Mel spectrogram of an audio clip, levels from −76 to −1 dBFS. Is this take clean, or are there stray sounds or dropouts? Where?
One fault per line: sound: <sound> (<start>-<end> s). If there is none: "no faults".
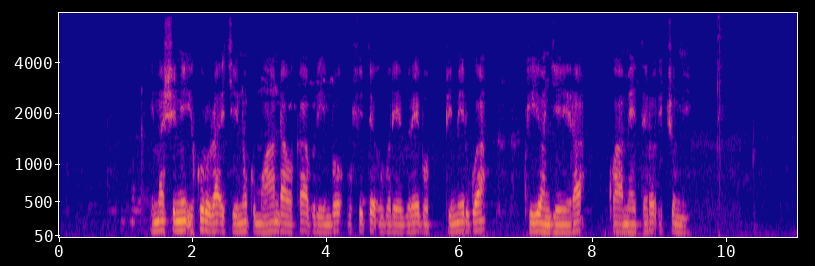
sound: squeak (9.9-10.0 s)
